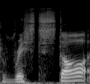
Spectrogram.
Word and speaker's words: Rystar: there was something that said it's pronounced Rystar, as in like your wrist.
